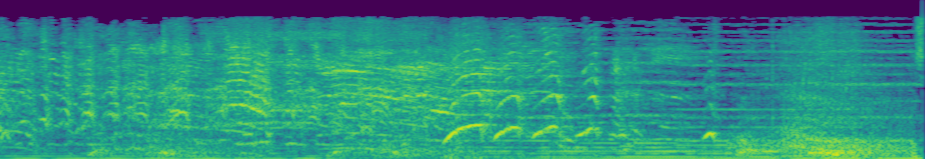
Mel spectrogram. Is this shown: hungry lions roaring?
yes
